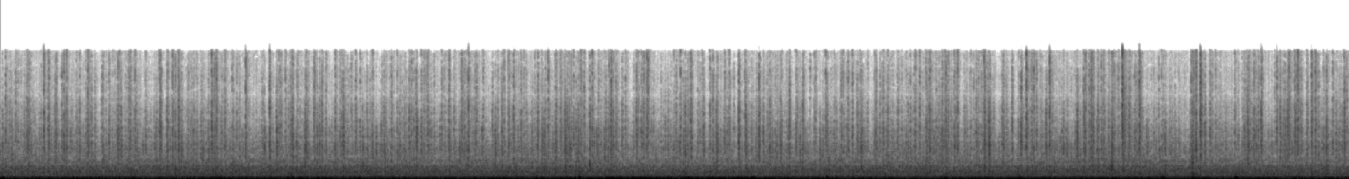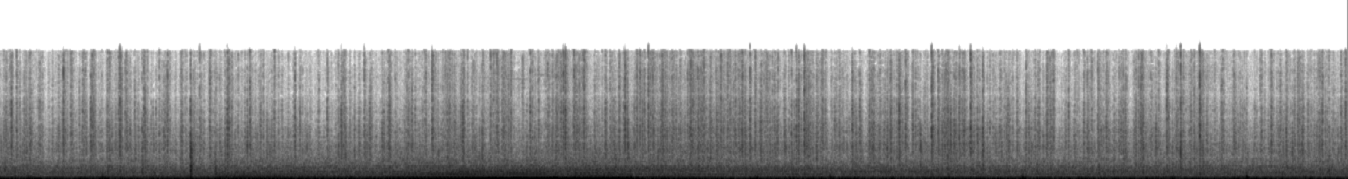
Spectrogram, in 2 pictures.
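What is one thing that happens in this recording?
A car engine hums steadily from inside the cabin while driving.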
